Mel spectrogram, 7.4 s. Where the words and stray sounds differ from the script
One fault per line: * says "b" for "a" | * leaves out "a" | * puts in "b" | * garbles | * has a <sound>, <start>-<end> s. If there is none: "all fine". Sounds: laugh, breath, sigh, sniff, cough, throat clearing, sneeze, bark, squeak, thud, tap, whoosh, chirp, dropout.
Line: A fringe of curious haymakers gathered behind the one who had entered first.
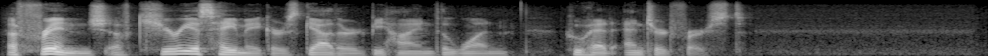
all fine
